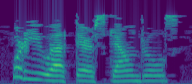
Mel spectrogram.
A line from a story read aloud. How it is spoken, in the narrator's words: cried Lieutenant Mason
